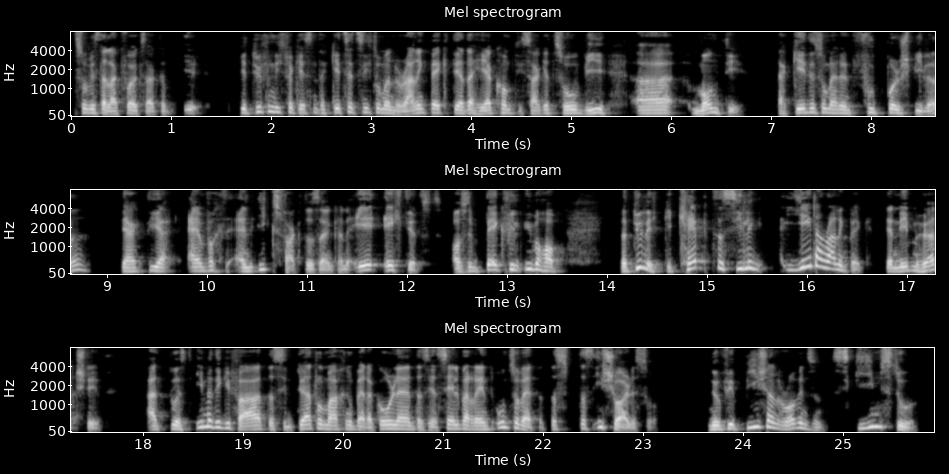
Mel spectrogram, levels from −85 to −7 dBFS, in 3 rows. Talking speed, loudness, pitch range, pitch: 215 wpm, -20 LUFS, 125-175 Hz, 140 Hz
